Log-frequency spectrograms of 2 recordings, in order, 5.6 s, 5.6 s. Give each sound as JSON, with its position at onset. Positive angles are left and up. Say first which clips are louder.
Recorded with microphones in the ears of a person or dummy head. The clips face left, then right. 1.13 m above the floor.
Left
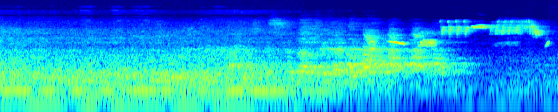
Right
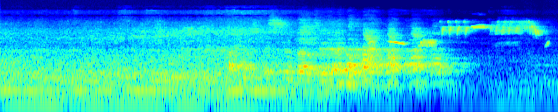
{"t": 2.3, "sound": "laughter", "louder": "right 6 dB", "side_deg": -75, "distance_m": 4.0}
{"t": 3.7, "sound": "a bird", "louder": "right 6 dB", "side_deg": -5, "distance_m": 0.7}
